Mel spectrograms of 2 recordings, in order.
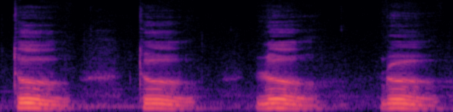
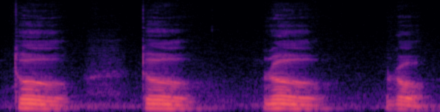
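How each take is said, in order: Both takes have the same delivery.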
